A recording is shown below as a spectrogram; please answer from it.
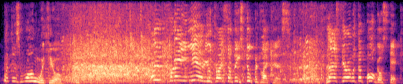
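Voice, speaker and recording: A man's voice: very high voice, big pitch swings, unhurried, long pauses, exaggerated voice. A man playing a bossy, exasperated head chef, scolding in an improvised comedy sketch. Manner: scolding, incredulous. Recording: live stage with loud crowd and noise.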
